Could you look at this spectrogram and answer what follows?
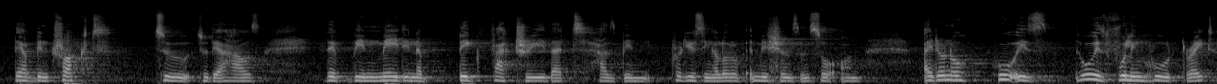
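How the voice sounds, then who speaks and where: With audible room echo around her, a woman speaks at a moderate pace in a fairly even intonation, leaving long, frequent pauses. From Kenya. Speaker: audience member asking questions. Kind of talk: conference Q&A comment.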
